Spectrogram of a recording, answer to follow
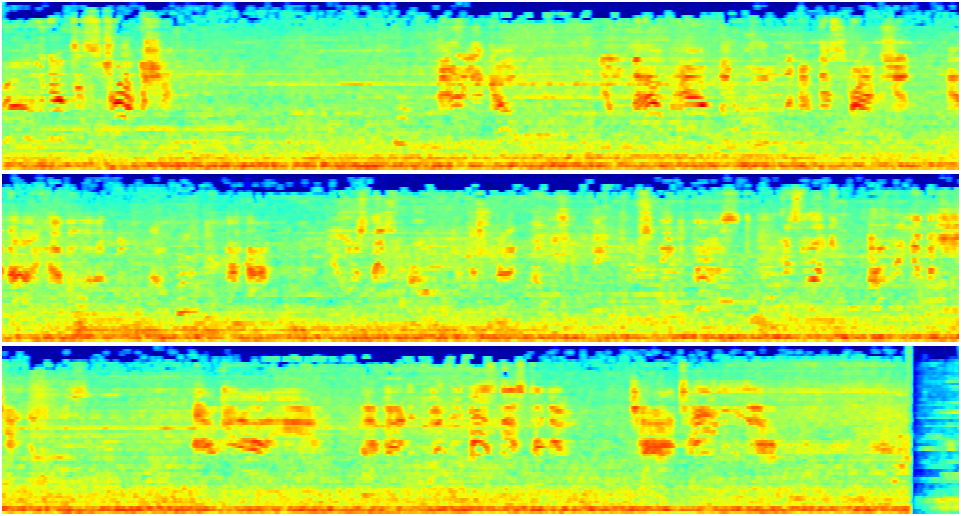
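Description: A steady low rumble with indistinct voices chattering over it, starting and cutting off abruptly.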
